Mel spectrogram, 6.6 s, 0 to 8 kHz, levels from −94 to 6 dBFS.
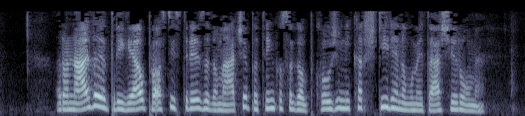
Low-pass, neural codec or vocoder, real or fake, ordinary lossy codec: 7.2 kHz; codec, 16 kHz, 1.1 kbps, Voila-Tokenizer; fake; MP3, 24 kbps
